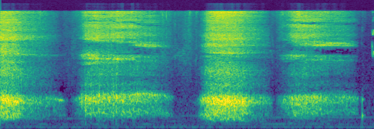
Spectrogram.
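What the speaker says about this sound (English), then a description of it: "and then I exhale." Forceful breaths during a Kundalini pranayama and Wim Hof style breathing session, four long airy inhales and exhales in a slow steady rhythm, close and loud with short pauses between.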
